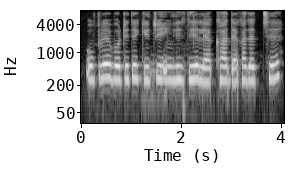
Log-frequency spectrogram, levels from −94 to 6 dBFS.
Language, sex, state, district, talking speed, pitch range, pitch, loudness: Bengali, female, West Bengal, Alipurduar, 120 wpm, 250-265 Hz, 260 Hz, -13 LUFS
